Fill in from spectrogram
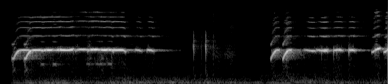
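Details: Pet cockatiel whistling from atop its cage: clear whistled phrases with rich overtones, a long level note then rising slurred notes after a pause.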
